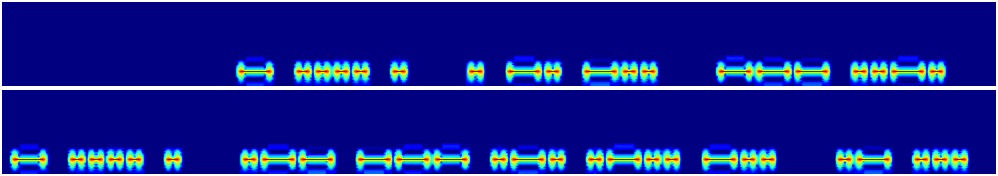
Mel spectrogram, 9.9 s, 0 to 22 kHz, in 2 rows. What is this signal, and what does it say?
Morse code, heard as a keyed tone, about 25 wpm, 700 Hz. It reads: THE END OF THE WORLD AS
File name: Sets of 9 Words - 25wpm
